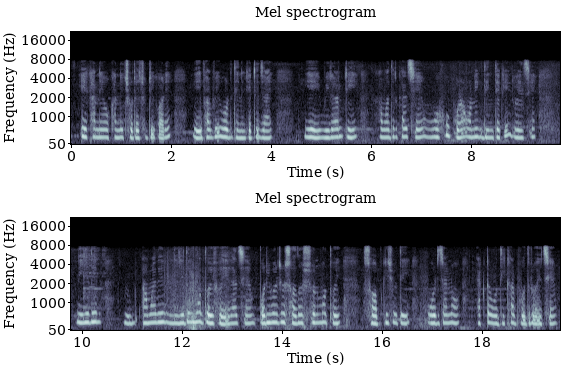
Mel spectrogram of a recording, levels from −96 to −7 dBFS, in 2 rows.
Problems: constant background noise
